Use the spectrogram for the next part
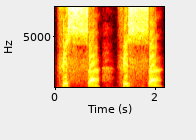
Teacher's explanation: Artinya lamnya dianggap tidak ada, sehingga langsung diidghamkan ke huruf sin, sehingga sinnya berharokat tasdid, seakan-akan s-nya dua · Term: alif lam syamsiyah, Alif lam syamsiyah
